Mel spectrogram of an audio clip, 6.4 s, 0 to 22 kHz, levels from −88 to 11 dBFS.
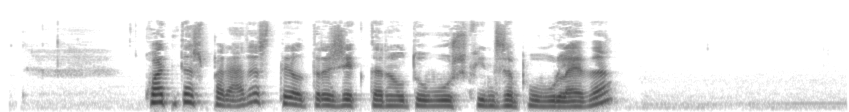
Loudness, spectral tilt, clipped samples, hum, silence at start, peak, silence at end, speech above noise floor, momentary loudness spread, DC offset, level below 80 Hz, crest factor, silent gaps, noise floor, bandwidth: -23 LUFS; -5.5 dB/octave; under 0.1%; none; 1.1 s; -2 dBFS; 1.75 s; 45 dB; 5 LU; under 0.1%; -74 dBFS; 22 dB; none; -67 dBFS; 11.5 kHz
